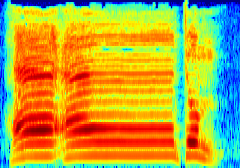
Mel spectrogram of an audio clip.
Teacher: هنا ها أنتم مد منفصل يمد من أربع إلى خمس حركات، ثم أنتم نون ساكنة جاء بعدها التاء الحكم التجويدي إخفاء حقيقي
